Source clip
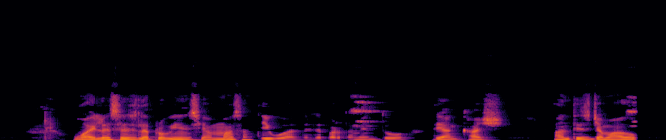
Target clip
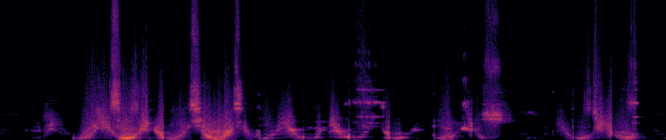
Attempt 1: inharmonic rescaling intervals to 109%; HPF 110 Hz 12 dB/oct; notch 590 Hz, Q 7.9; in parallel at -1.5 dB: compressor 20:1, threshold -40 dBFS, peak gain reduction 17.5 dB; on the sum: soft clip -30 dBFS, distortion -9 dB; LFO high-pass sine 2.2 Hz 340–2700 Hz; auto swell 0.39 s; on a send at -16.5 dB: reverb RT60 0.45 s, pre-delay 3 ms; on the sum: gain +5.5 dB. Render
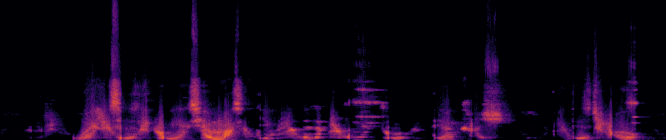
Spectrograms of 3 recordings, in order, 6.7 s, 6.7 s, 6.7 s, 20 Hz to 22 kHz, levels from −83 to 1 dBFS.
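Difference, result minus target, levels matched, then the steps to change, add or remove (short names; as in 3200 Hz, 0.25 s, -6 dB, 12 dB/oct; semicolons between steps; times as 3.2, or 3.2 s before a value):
soft clip: distortion -6 dB
change: soft clip -40.5 dBFS, distortion -4 dB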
